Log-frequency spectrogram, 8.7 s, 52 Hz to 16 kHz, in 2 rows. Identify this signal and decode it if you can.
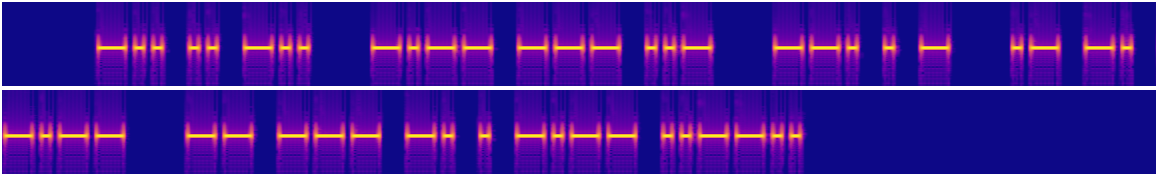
Morse code, heard as a keyed tone, about 34 wpm, 700 Hz. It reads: DID YOU GET ANY MONEY?
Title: Sentences from Top 400 Words 35wpm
